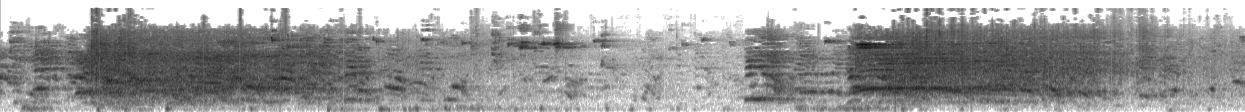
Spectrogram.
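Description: A crowd cheers and shouts loudly in an echoing gym.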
